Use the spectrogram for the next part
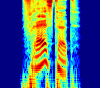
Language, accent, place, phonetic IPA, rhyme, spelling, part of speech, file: German, Germany, Berlin, [ˈfʁɛːstət], -ɛːstət, frästet, verb, De-frästet.ogg
- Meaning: inflection of fräsen: 1. second-person plural preterite 2. second-person plural subjunctive II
